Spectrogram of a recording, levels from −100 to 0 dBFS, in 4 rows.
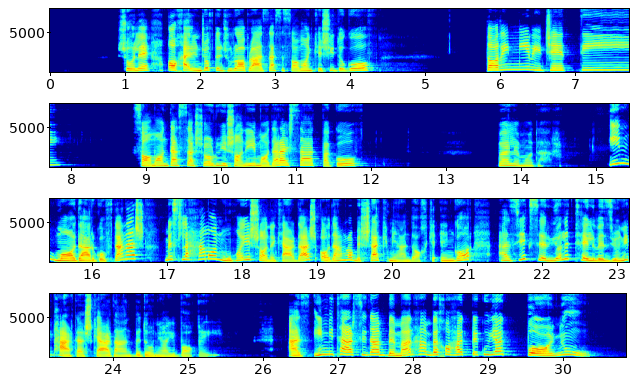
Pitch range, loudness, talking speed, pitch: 220-310 Hz, -29 LUFS, 115 wpm, 250 Hz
